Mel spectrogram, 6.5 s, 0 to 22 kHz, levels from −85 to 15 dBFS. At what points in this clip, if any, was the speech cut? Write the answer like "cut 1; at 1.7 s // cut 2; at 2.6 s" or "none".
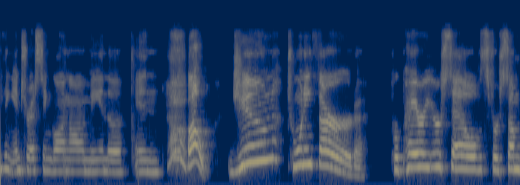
cut 1; at 3.5 s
